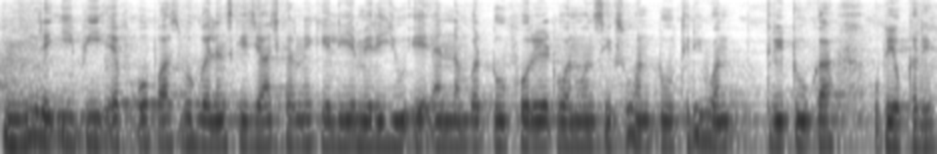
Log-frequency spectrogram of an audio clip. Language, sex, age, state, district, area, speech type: Hindi, male, 30-45, Uttar Pradesh, Bhadohi, urban, read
